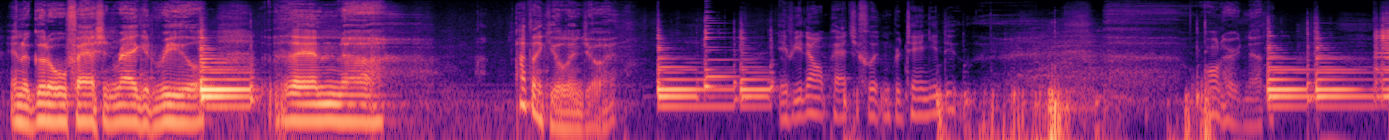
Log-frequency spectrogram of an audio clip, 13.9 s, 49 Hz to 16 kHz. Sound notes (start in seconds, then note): 10.2 audience laughing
